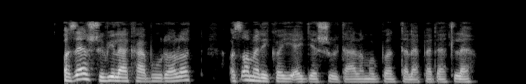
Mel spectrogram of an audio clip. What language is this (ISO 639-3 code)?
hun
